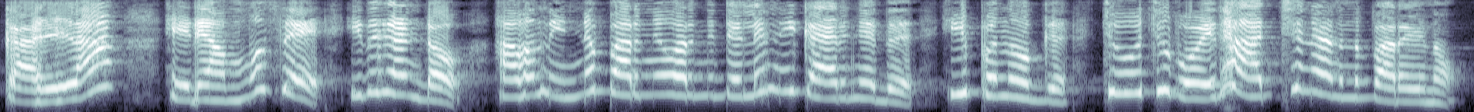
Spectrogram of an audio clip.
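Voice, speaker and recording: A woman's voice: extremely high pitch, expressive, normal speed, a bit bright. A woman voicing a patient, teasing young mother in a cartoon, soothing and coaxing. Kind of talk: cartoon voice acting.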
